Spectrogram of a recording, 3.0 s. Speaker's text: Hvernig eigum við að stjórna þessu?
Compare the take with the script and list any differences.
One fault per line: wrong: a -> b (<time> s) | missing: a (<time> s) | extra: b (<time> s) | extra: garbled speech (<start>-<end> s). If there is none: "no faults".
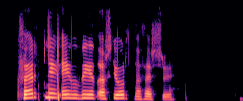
no faults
